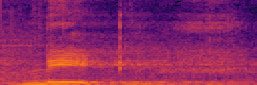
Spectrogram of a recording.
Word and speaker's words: knit: Then KNIT, knit. K is silent over here because when we pronounce it as knit.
